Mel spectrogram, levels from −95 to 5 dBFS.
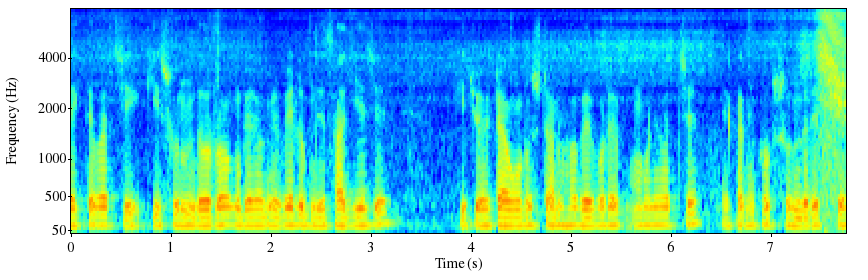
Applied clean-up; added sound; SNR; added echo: none; Fireworks; 15 dB; none.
